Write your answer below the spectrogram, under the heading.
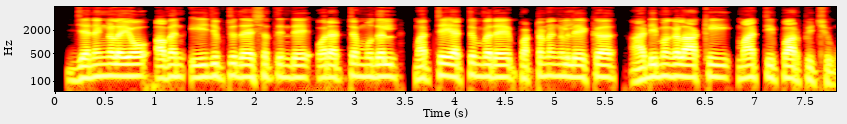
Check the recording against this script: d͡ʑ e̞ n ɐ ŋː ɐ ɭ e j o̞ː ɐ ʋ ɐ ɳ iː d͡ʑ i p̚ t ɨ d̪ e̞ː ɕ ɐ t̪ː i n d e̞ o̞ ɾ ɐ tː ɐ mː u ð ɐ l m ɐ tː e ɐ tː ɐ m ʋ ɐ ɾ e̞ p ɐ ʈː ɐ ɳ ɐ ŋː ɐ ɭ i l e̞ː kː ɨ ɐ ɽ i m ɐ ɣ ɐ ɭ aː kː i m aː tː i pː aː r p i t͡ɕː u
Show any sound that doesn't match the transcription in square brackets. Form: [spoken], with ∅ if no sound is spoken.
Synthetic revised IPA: d͡ʑ e̞ n ɐ ŋː ɐ ɭ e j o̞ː ɐ ʋ ɐ [n] iː d͡ʑ i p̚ t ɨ d̪ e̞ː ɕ ɐ t̪ː i n d e̞ o̞ ɾ ɐ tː ɐ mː u ð ɐ l m ɐ tː e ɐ tː ɐ m ʋ ɐ ɾ e̞ p ɐ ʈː ɐ ɳ ɐ ŋː ɐ ɭ i l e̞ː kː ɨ ɐ ɽ i m ɐ ɣ ɐ ɭ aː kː i m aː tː i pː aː r p i t͡ɕː u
